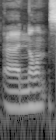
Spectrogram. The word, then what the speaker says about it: Nantes: I had an amazing Nantes save.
